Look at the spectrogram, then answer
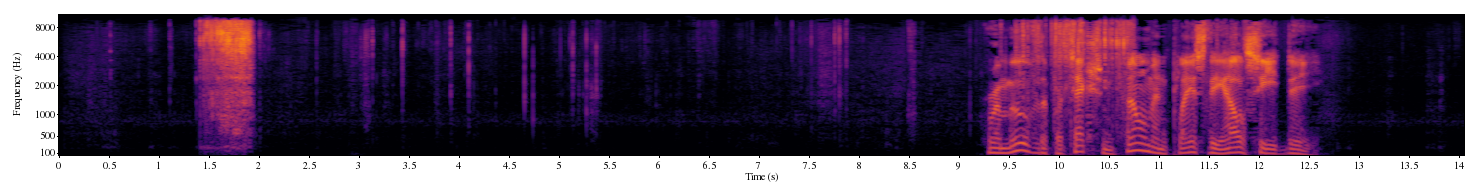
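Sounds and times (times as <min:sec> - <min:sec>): short tearing sound: 0:01.4 - 0:02.1, 0:09.5 - 0:10.8.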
